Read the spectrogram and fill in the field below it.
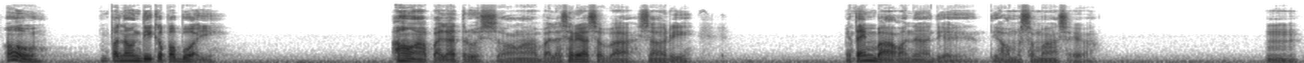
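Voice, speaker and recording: A man's voice: fairly low pitch, measured pace, long pauses, a little mellow. A young man with a Filipino accent playing a cocky, teasing, easily annoyed college rival in an ASMR roleplay audio. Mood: softening, earnest. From Philippines. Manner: teasing, sarcastic, exasperated.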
